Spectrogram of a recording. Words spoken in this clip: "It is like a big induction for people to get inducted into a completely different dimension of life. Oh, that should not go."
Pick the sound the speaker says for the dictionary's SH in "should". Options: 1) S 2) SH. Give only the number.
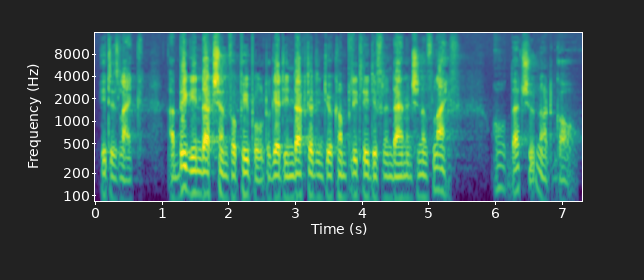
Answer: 2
